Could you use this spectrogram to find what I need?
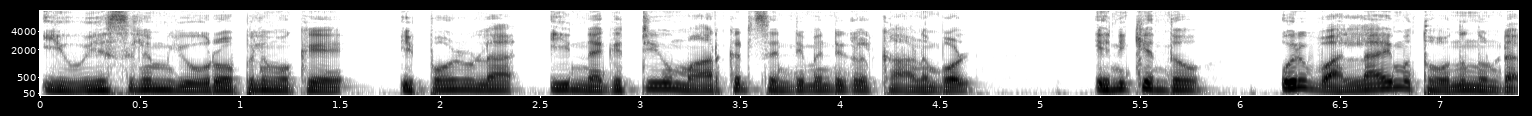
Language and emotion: Malayalam, fearful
